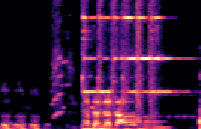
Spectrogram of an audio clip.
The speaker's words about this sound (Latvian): zvaniņš.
